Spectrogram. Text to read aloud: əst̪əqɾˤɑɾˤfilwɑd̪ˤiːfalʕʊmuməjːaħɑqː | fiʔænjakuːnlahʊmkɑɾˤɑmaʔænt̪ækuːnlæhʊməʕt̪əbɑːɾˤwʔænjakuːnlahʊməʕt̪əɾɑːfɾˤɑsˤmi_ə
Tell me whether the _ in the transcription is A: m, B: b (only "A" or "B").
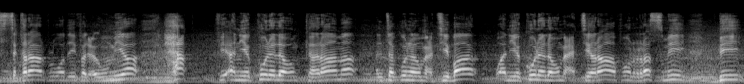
B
